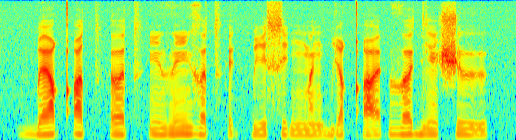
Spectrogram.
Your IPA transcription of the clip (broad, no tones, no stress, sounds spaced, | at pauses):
ɡ͡b ɛ qʼ ə t͡sʼ ə t͡sʼ ĩ ð ĩ ɣ ə t͡sʼ e k͡p i s i ŋ͡m ɛ̃ ɡ͡b i qʼ ɛ | ð ə dʲ ẽ ʃ ɨ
